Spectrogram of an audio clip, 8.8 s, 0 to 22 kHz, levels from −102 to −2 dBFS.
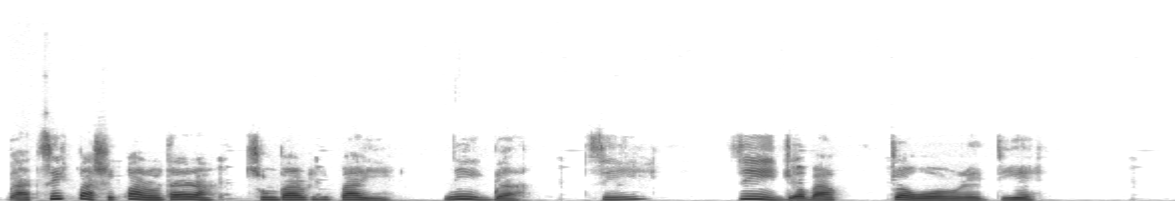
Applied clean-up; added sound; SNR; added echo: neural mask model DeepFilterNet 3.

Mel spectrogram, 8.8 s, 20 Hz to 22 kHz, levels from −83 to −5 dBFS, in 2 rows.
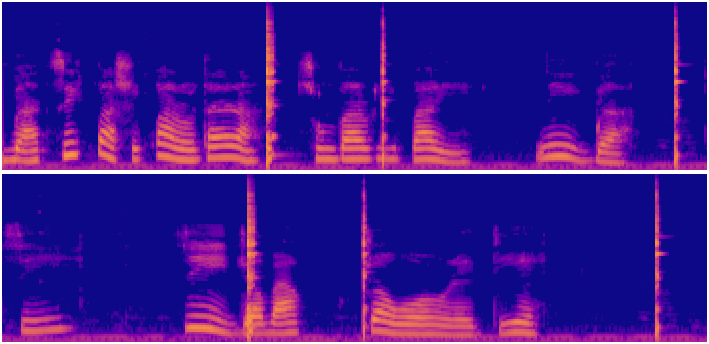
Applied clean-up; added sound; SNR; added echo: none; Tap / Glass; -1 dB; none.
